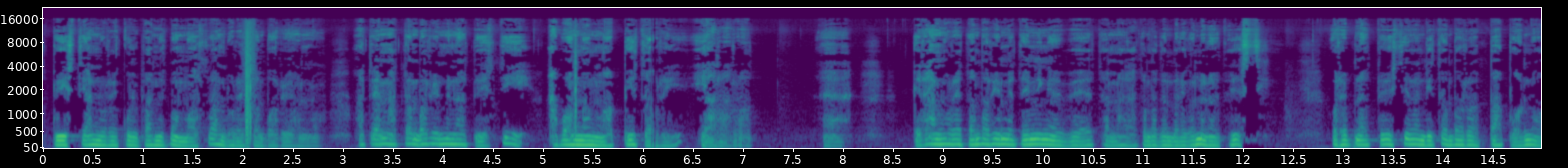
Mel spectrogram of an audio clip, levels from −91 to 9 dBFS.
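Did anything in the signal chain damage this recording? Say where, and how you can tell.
Yes. Two brief bursts of static, from 1.96 to 2.15 s and from 5.27 to 5.37 s, are wireless microphone noise hits. The FM radio link faded as reflected signals cancelled at the receiver, and its own noise rose over the speech for those moments.

At 6.05 to 6.13 s a short glitch points to damaged data in the compressed stream. Corrupted bytes made the decoder misread frames, lose sync and jump forward to the next valid frame header.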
